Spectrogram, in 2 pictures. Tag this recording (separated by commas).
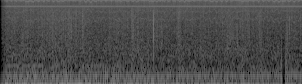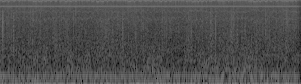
Crackle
